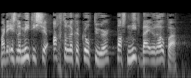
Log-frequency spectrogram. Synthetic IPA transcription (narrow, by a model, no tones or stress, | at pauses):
maːɹdəɪslamitisəɑχtələkəkɵlˠtyːɹpɑstnidbɛjøːrowpa̰ː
